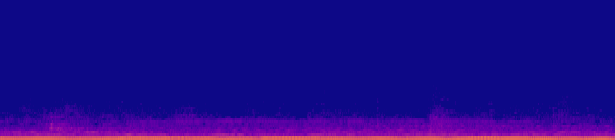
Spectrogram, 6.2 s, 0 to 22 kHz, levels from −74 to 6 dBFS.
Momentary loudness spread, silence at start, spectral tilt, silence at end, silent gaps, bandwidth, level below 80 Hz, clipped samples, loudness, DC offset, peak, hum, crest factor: 3 LU; 0 s; -9.5 dB/octave; 0 s; none; 7.8 kHz; -50 dBFS; under 0.1%; -27 LUFS; under 0.1%; -16 dBFS; none; 10 dB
